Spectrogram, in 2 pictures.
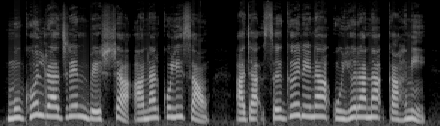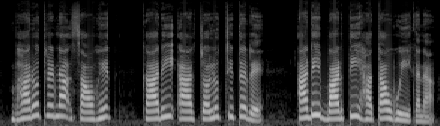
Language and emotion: Santali, neutral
